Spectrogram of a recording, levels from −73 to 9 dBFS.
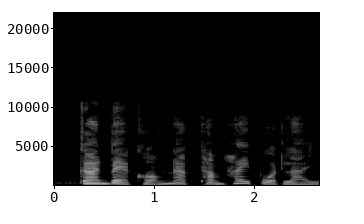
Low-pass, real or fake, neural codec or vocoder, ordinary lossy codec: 10.8 kHz; fake; vocoder, 24 kHz, 100 mel bands, Vocos; none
